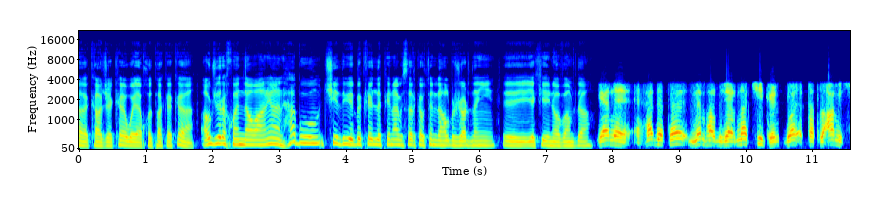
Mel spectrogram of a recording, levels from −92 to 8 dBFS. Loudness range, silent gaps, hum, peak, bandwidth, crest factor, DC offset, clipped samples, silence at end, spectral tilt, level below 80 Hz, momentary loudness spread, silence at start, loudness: 5 LU; none; none; -8 dBFS; 14 kHz; 16 dB; under 0.1%; under 0.1%; 0 s; -7 dB/octave; -68 dBFS; 8 LU; 0 s; -26 LUFS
